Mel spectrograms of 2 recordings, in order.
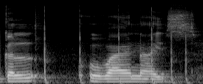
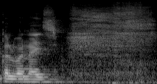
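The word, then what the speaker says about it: galvanize: electrify बोल दो ना इलेक्ट्रिफाई बोल सकते हो आप गलवा गलवायनाइज़ करके होता है गल वायनाइज एक्चुअली इसका प्रोनाउंसिएशन होता है गलवानाइज सो अगर स्ट्रेंथन मतलब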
